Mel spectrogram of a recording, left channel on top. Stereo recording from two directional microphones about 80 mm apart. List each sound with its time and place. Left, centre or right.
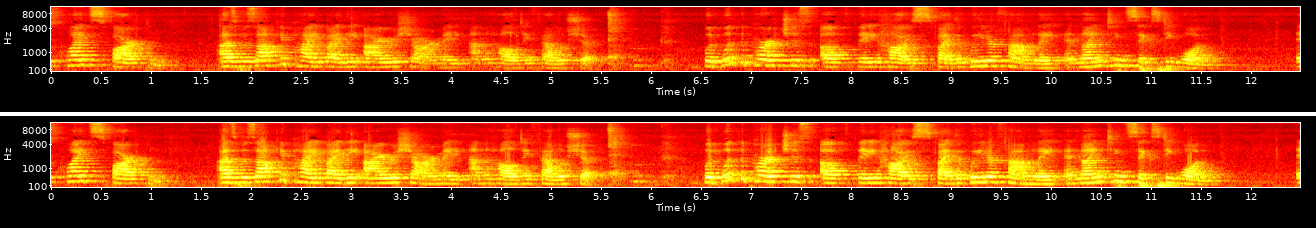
0.2 s a woman's voice: left
6.5 s a woman's voice: left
